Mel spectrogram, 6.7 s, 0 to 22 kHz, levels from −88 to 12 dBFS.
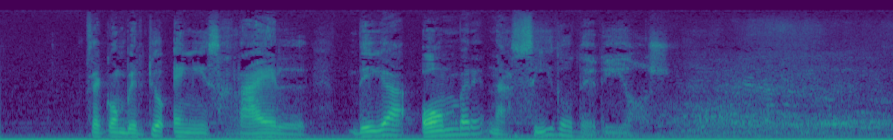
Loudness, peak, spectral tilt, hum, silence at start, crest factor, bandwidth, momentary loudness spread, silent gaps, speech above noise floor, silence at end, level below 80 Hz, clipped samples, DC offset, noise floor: -31 LUFS; -8 dBFS; -4 dB/octave; none; 0 s; 24 dB; 16 kHz; 16 LU; none; 22 dB; 0 s; -54 dBFS; under 0.1%; 2%; -52 dBFS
